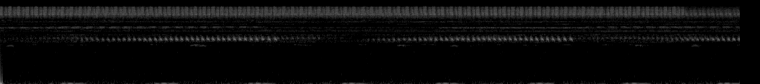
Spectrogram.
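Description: Crickets chirping as night ambience: a steady high trill that grows stronger in two stretches, over a constant high hiss, cutting off abruptly near the end.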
